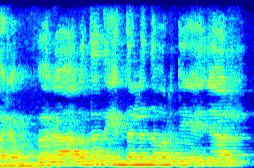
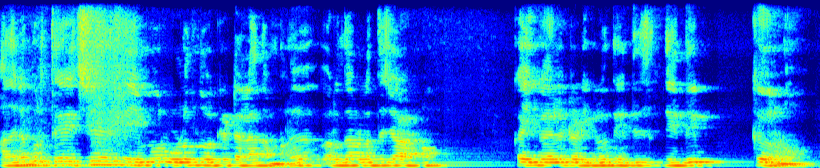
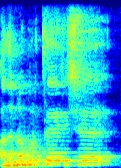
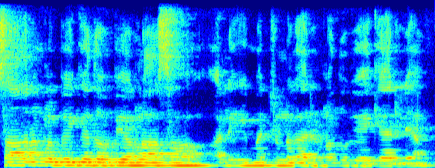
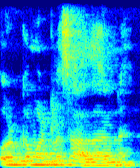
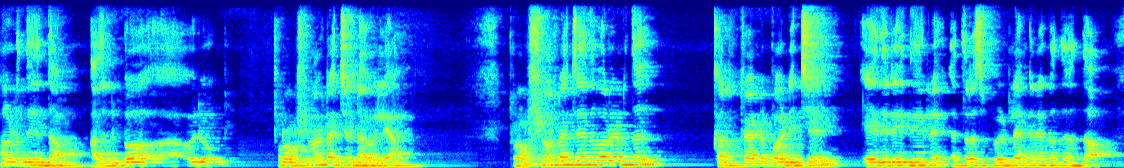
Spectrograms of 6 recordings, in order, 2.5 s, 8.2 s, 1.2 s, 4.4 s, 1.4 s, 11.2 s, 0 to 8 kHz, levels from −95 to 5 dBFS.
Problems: echo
